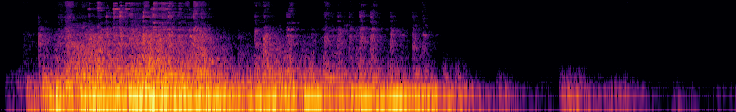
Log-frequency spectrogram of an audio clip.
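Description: A vintage Etro Vetiver perfume atomizer gives one long, close hissing spray of about two seconds, then a short, softer second puff.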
